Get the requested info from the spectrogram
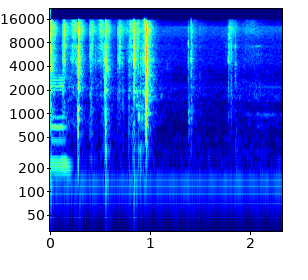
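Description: A deck of tarot cards being shuffled by hand, hand over hand, with a few sharp card snaps in the first second that then grow quieter.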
